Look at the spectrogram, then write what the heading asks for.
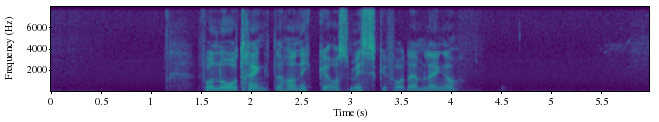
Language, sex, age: Norwegian, male, 49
